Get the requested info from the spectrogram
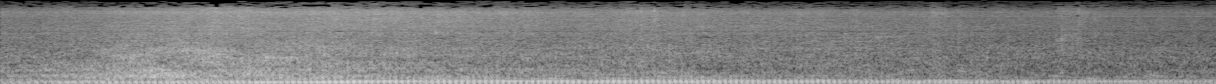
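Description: A motor vehicle's engine passing by: a low hum that swells over the first two seconds and then slowly fades.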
